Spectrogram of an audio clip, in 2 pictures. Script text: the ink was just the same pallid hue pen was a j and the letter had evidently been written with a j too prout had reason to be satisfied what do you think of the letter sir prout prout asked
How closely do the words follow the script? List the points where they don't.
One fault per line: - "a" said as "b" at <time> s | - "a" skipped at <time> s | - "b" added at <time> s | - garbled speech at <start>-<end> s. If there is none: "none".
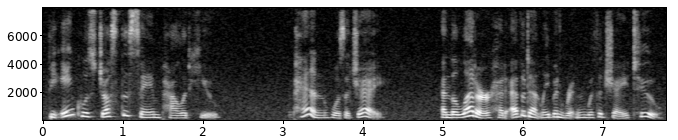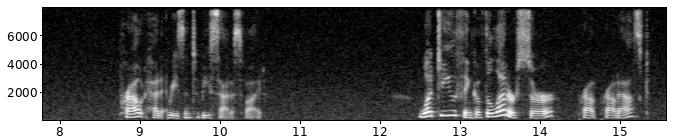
none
